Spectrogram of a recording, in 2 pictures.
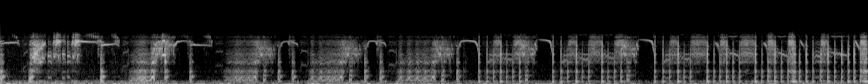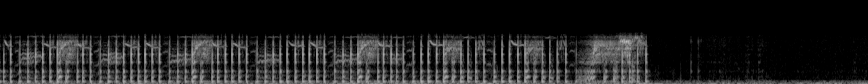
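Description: European starlings fighting in a nest box give harsh, rapid rattling calls, mixed with short whistled notes that are thickest in the first several seconds. The calling stops suddenly near the end.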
